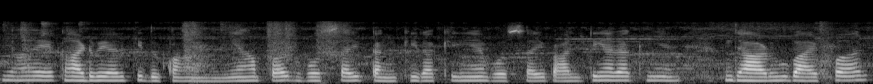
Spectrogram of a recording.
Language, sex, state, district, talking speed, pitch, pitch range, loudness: Hindi, female, Madhya Pradesh, Bhopal, 145 wpm, 180 Hz, 170-190 Hz, -20 LUFS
